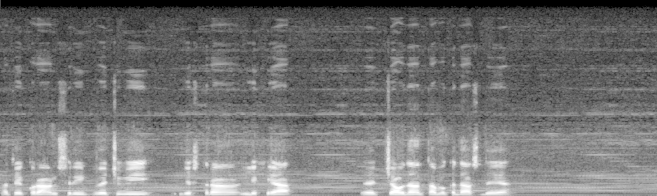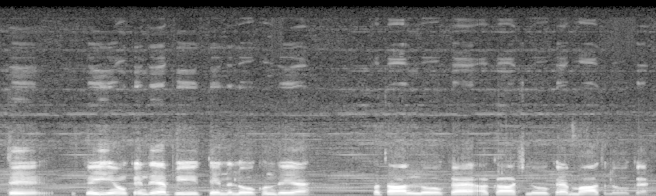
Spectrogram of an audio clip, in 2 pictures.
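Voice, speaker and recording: A man teaching correct recitation of scripture, speaking slowly and carefully, spelling out syllables and pauses. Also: medium pitch, monotone. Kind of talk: religious pronunciation lesson. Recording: dull lo-fi recording with faint background music.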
